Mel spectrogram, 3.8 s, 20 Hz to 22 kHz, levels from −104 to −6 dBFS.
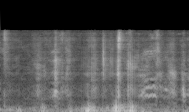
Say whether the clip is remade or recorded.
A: remade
